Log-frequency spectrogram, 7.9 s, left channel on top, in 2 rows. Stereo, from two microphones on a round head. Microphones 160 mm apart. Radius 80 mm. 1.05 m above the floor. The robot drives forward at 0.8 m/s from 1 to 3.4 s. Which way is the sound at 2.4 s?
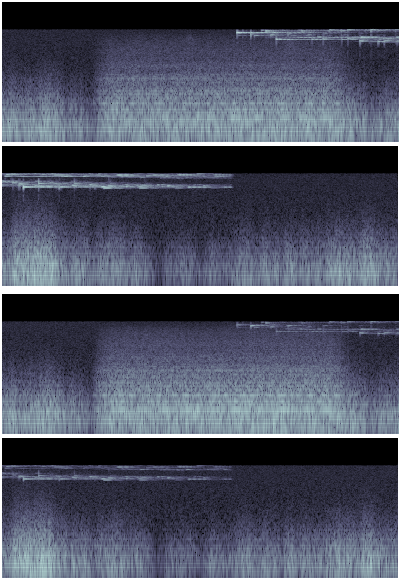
80° left.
